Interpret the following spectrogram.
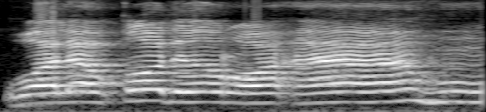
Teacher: حمزہ کے اوپر کھڑا زبر ہے، اس کو ایک الف کے مقدار کھینچ کر پڑھیں گے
